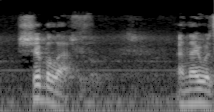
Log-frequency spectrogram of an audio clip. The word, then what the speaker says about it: Shibboleth: they knew they weren't Israelites because they couldn't pronounce that name Shibboleth and they would say Sibylline and they knew they weren't so similar with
